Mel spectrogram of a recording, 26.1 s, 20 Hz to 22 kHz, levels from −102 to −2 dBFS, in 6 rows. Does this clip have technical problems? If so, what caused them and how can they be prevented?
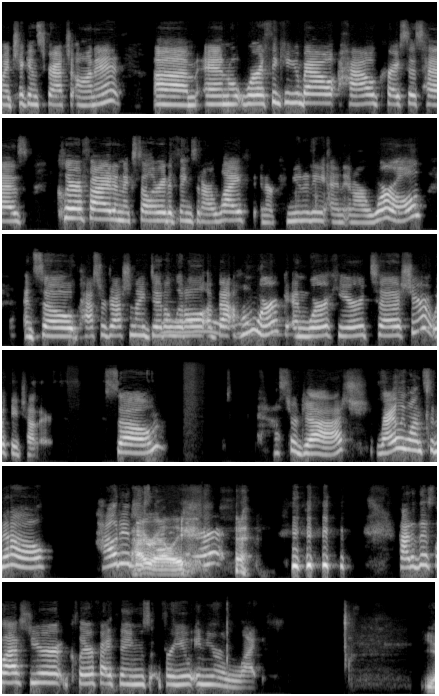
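No, nothing technical stands out in this one, so there's nothing here to fix or guard against.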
